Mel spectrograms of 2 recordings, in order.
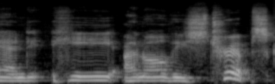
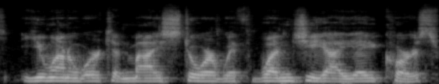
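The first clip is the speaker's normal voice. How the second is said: normal talking voice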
